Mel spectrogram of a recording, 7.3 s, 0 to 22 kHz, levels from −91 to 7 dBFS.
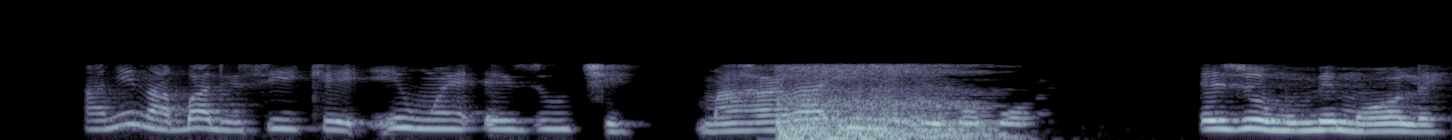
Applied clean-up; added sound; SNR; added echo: classical method Wiener filter.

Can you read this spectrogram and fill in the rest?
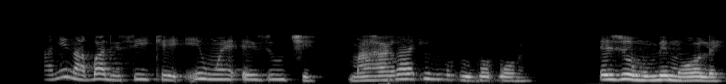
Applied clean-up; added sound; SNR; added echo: neural mask model DeepFilterNet 3.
